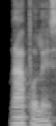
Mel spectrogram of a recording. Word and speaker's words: Nápoles: Nápoles, acento en la A.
